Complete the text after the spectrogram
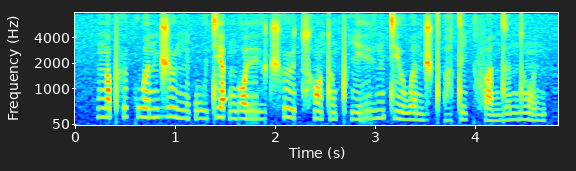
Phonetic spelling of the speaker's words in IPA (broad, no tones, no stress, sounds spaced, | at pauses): ŋ a pʰ ʉ k w ə n d͡ʒ ʉ ŋ ĩ ʔ w ṳ tʲ a ʔ ŋ ɡ ɔ rʲ ṳ t͡ʃʰ ʉ t͡sʰ ɔ̃ t ũ pʰ i rʲ ṳ n tʲ ɯ w ə n d͡ʒ ṳ t ʔ a̤ t i k f a n d ɯ n d ũ n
